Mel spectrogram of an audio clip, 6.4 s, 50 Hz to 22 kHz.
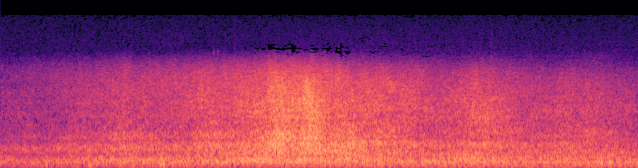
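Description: Jet noise from an Airbus A380 in flight, its four Rolls-Royce Trent 900 turbofans swelling to their loudest about three seconds in, then fading as the airliner draws away.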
